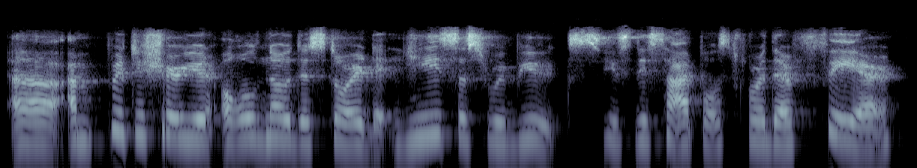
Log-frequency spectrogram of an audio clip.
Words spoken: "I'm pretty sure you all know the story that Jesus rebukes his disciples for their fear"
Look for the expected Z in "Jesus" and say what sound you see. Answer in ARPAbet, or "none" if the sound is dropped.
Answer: S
